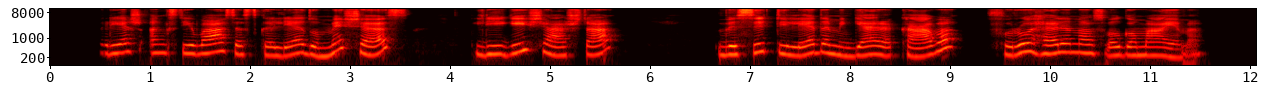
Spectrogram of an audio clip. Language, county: Lithuanian, Vilnius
